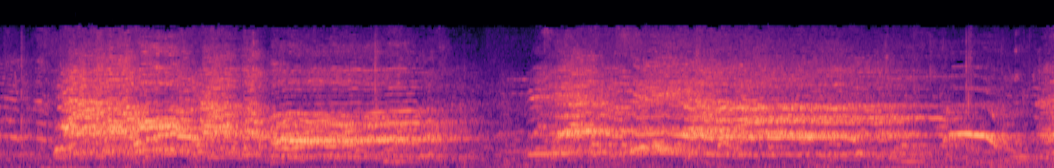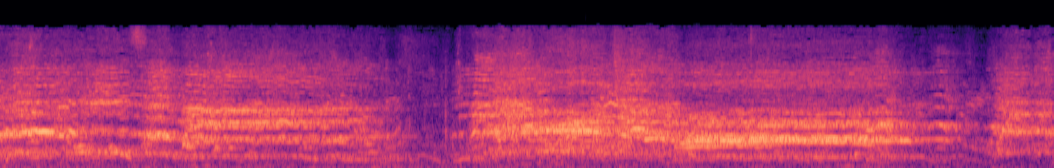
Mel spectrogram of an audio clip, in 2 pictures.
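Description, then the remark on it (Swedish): Sweden's women's national football team chants a celebratory chant together after winning bronze at the football World Cup, in loud, rhythmic bursts, four shouted phrases separated by short pauses, crowded voices with an echoing, energetic feel. “Ja, det, nu, nu, har, nu har eh, vår ramsa från Rydelapp eh, tagit sig hela vägen in i även damlandslaget då,”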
